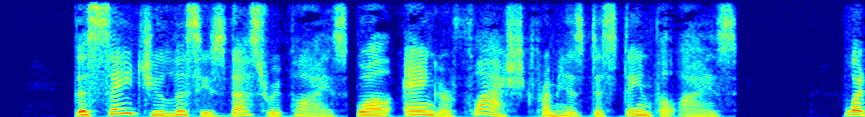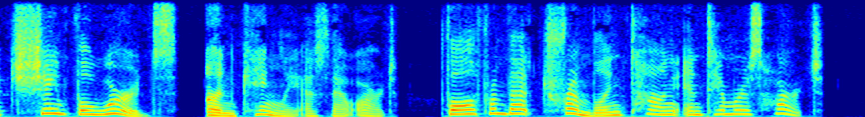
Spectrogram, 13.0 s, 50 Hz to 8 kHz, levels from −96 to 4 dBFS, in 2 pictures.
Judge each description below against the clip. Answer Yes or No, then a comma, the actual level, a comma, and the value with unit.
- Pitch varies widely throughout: Yes, wide, 7.6 semitones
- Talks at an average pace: No, slow, 125 wpm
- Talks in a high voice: Yes, high, 220 Hz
